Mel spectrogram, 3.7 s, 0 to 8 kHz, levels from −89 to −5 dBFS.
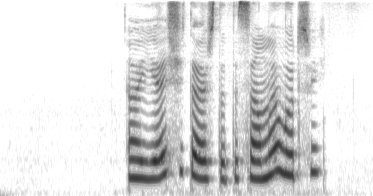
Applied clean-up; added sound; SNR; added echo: neural mask model Resemble Enhance denoiser.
